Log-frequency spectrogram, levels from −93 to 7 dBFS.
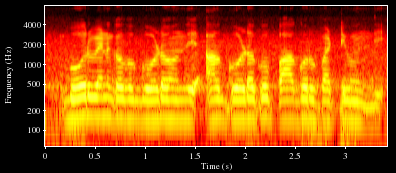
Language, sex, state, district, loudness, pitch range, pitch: Telugu, male, Telangana, Mahabubabad, -14 LUFS, 145-150 Hz, 145 Hz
